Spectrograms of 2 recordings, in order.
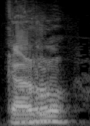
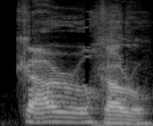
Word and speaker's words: carro: But whenever I would say carro, I can't say it now because I roll my R. Carro, I would say carro, Caro. Yeah, I remember that. but now I can say carro.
